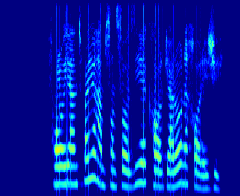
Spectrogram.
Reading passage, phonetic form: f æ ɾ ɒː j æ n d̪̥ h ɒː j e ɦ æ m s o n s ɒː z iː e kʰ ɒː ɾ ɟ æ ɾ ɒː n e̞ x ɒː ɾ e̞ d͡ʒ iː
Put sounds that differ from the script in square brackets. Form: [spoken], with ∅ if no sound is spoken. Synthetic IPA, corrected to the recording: f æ ɾ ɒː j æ n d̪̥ h ɒː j e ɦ æ m s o n s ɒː z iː e kʰ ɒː ɾ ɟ æ ɾ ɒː n e̞ x ɒː ɾ e̞ d͡ʒ iː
